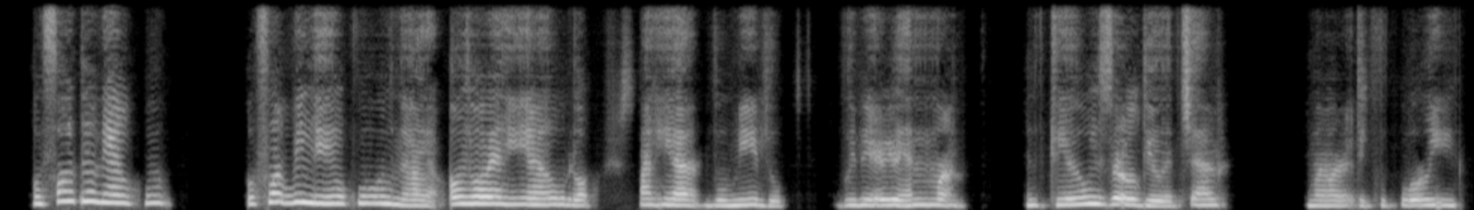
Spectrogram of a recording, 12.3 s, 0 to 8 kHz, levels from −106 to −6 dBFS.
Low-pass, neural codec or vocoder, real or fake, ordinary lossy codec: none; codec, 16 kHz, 0.5 kbps, FreqCodec, larger model; fake; none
